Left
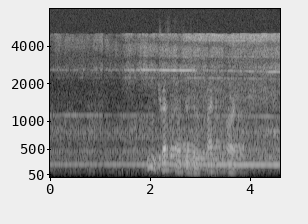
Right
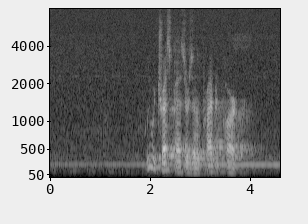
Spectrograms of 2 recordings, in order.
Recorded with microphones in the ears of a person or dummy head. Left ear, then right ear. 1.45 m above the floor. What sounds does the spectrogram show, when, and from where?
1.9 s a man speaking: 30° right (ahead or behind), 3 m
